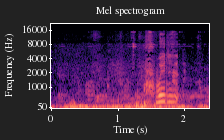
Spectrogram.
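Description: A West Highland white terrier vocalizing briefly with a few short, faint sounds, over a low rumble.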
